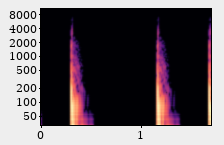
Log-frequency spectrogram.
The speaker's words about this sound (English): I used Atlas Shrugged and The Ballad of Songbirds and Snakes, because those are both really thick books. So here's the book noise with a little bit of me stomping on the floor as well, layered in.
